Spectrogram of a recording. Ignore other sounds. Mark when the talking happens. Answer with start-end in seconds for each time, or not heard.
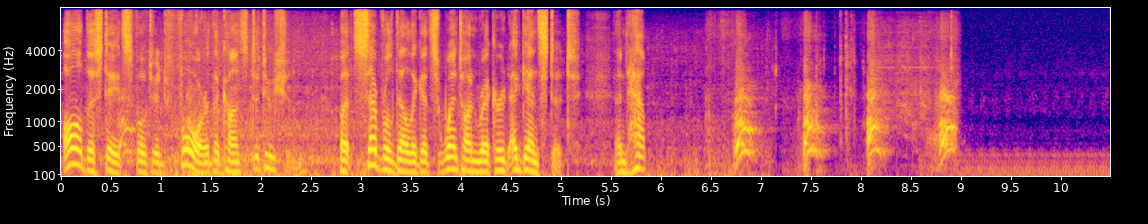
0.0-5.8.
